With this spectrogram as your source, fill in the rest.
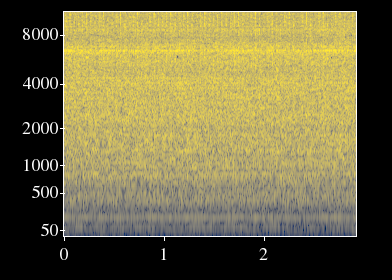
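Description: Peugeot VTi engine idling with low oil pressure, a steady, even mechanical drone with a faint low hum and no revving, heard alone without any talking.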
